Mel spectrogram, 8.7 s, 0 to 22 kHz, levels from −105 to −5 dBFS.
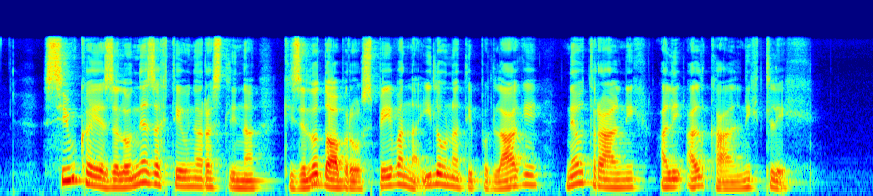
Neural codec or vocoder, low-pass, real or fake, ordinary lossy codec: none; 10.8 kHz; real; none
